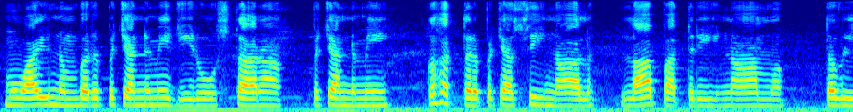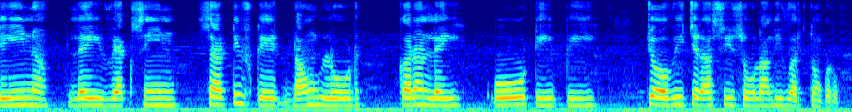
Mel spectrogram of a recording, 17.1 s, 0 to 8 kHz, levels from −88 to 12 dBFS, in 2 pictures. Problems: constant background noise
